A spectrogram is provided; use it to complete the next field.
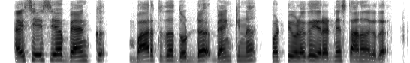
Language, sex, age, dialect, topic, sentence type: Kannada, male, 46-50, Dharwad Kannada, banking, statement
